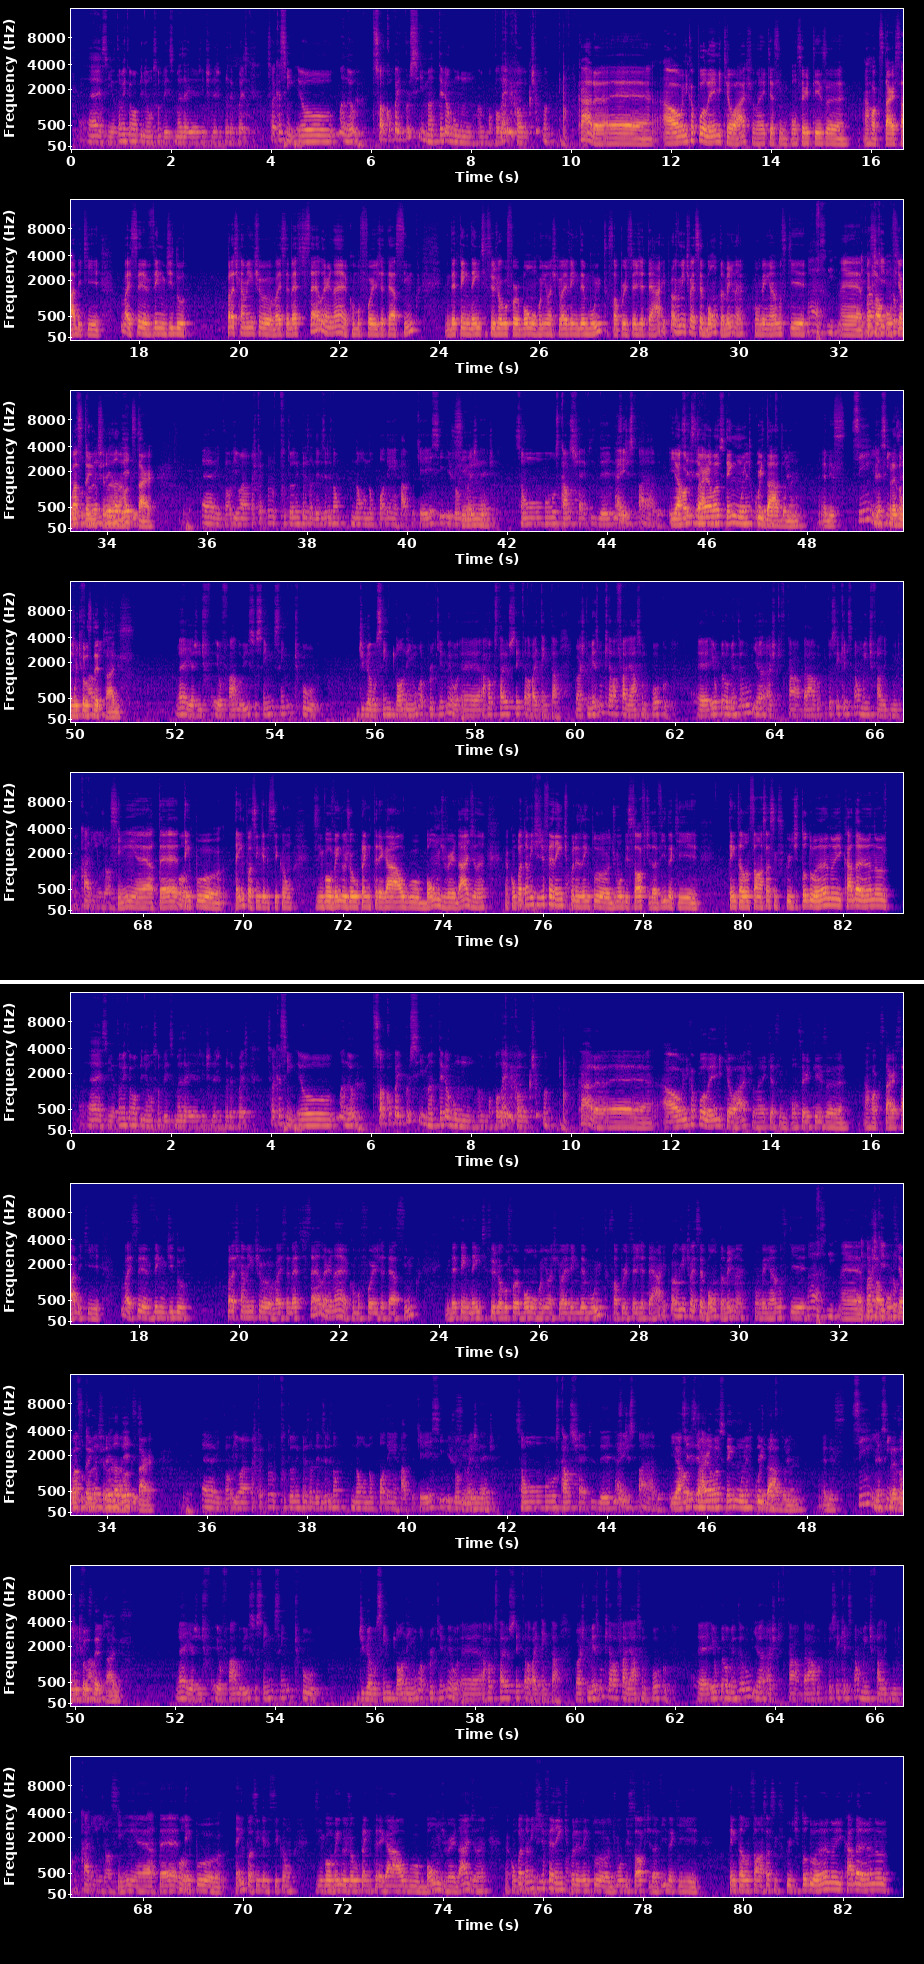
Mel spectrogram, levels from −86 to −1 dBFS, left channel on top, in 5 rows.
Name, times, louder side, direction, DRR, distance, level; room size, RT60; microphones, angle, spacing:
voice 1, 0.1-10.1 31.3-32.0 32.4-34.7 35.5-41.9 42.2-45.2 45.6-47.9 48.9-50.9 52.0-55.1 55.6-62.0 62.3-68.4 68.7-69.1 75.5-76.6, left 2 dB, 15° left, 0.6 m, -38 dB
voice 2, 10.2-15.5 15.8-17.2 17.6-19.0 19.8-23.5 24.1-31.4 32.0-34.9 41.1-41.6 44.1-44.4 45.2-47.8 48.3-48.6 49.3-50.9 67.5-71.0 71.5-74.8 75.4-79.1 79.7-82.9, left 5 dB, 55° left, 0.4 m, -32 dB
3.7 x 2.7 x 3.8 m
head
